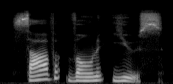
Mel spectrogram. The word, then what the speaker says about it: Savonius: Another variation is the Savonius turbine. Pronounce it with me. Sav- von- ius.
